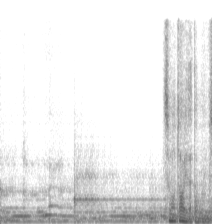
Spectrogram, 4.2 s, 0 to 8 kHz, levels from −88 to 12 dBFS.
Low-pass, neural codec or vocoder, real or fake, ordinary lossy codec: none; codec, 16 kHz, 1.1 kbps, Voila-Tokenizer; fake; none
